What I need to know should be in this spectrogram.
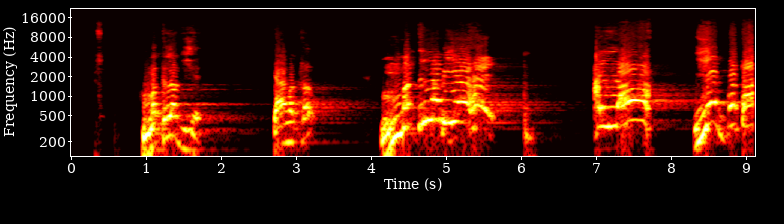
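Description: An elderly man speaks forcefully into a microphone, his voice echoing through loudspeakers.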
